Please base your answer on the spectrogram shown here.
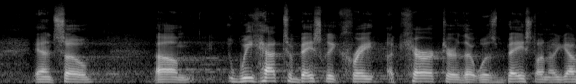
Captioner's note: none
